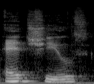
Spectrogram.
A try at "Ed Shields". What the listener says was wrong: Sonaba como Edge Shields, pero Ed.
